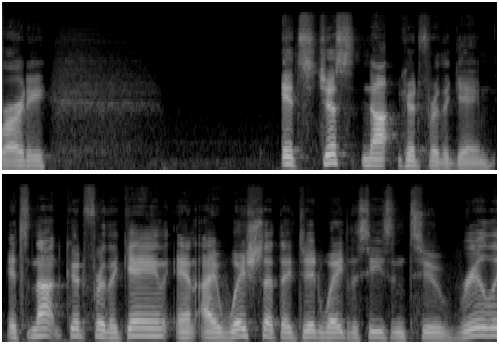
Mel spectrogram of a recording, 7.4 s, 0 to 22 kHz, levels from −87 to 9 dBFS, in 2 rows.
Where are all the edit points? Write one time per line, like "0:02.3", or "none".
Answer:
0:06.3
